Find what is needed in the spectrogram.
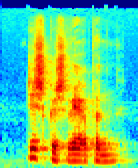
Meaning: discus throw
- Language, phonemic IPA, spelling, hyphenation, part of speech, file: Dutch, /ˈdɪs.kʏsˌʋɛr.pə(n)/, discuswerpen, dis‧cus‧wer‧pen, noun, Nl-discuswerpen.ogg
